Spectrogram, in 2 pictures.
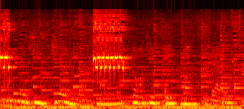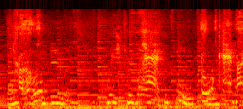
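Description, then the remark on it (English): A pet imitates a telephone ringing with a run of loud warbling tones and short steady beeps, mixed with chattery, speech-like vocal sounds throughout. “can also do an entire phone conversation from the ring to the cough once you've had your conversation and you want to hang up.”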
